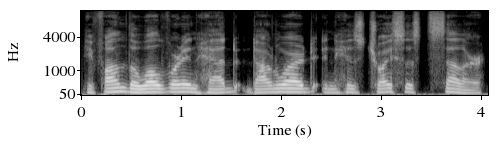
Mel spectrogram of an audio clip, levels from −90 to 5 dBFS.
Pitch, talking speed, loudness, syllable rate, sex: 130 Hz, 145 wpm, -16 LUFS, 4.1 syllables/s, male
